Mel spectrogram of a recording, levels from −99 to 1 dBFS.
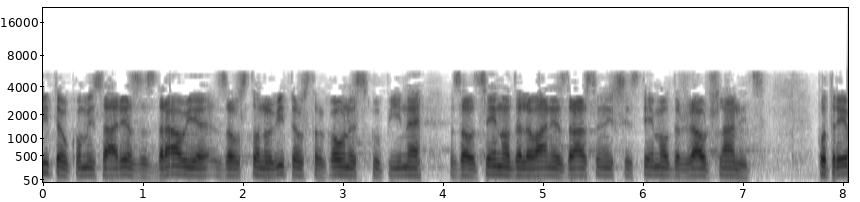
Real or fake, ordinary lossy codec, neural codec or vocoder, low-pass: real; none; none; 5.4 kHz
